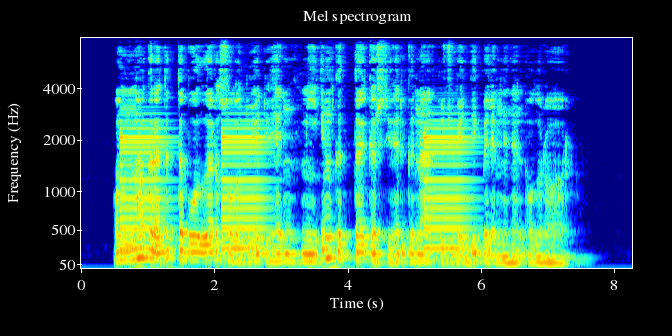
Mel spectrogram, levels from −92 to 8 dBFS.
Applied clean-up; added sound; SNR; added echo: none; Piano; 1 dB; reverberation time 0.4 s.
